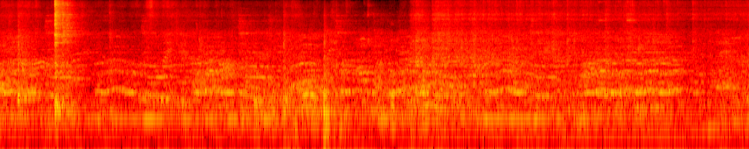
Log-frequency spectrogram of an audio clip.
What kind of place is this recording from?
cafe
